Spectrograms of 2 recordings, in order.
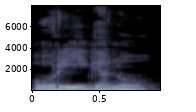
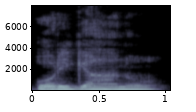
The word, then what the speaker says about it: origano: Please do be careful: the stress is on the i. In Italian we say /orìgano/, not /origàno/.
